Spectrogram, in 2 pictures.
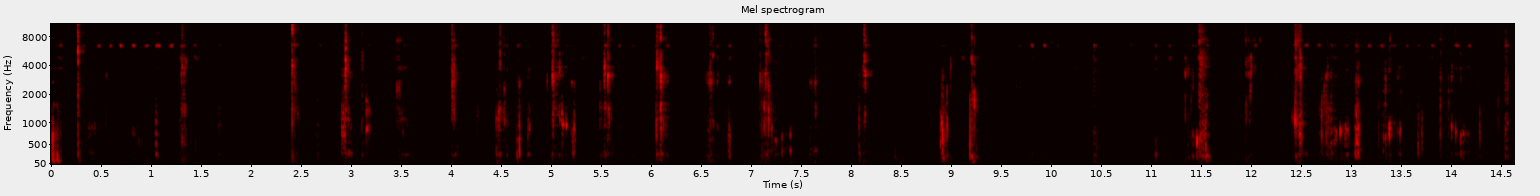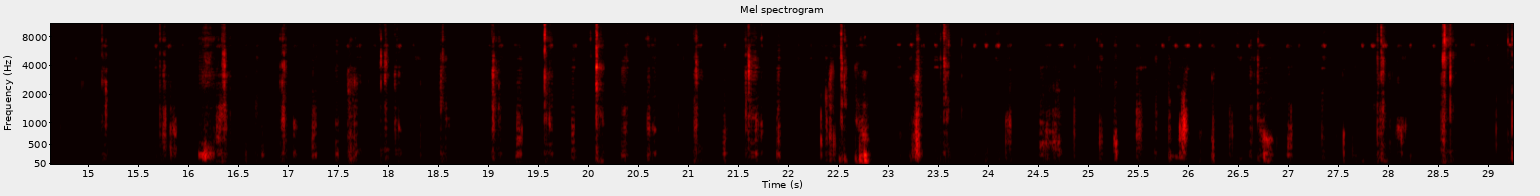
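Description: Close-miked chewing and mouth sounds of a person eating luchi with chicken curry by hand: irregular wet smacks and clicks in clusters, with short pauses between them.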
